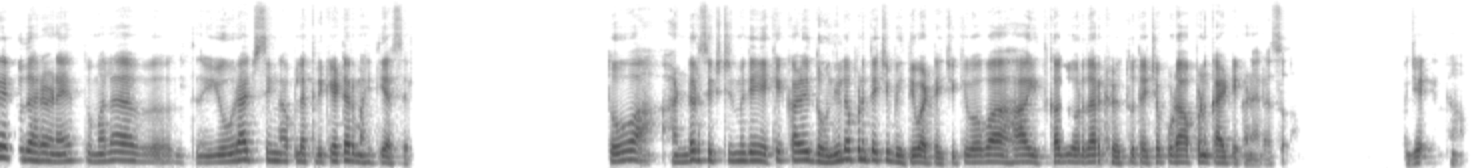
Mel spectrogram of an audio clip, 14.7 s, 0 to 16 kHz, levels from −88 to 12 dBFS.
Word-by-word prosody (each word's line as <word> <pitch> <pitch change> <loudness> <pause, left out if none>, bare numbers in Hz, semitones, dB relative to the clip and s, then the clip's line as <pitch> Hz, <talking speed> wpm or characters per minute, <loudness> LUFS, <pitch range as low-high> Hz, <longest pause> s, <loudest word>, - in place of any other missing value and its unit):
एक 235 -3 +2
उदाहरण 175 -5 +2
आहे 160 +3 +1
तुम्हाला 160 +2 -3
अ, 135 - -8
युवराज 160 +8 +2
सिंग 175 -3 -1
आपला 160 -1 -2
क्रिकेटर 165 +3 +2
माहिती 145 0 -3
असेल. - - -4 2.0
तो 160 - +2
आ 190 - +3 0.3
अंडर 150 +7 +1
16 180 -2 -4
मध्ये 170 0 +2
एके 155 +4 -1
काळी 185 0 +4
धोनीला 160 +4 +3
पण 205 -3 +2
त्याची 185 -1 +1
भीती 145 -4 -1
वाटायची, 125 -4 +1
की 130 +4 -7
बाबा 145 +1 +3
हा 145 +1 +4
इतका 145 0 +1
जोरदार 145 +1 +2
खेळतो. 130 +1 -1
त्याच्यापुढे 140 +1 0
आपण 140 +1 +1
काय 130 -1 +6
टिकणार? - - -6
असं. - - -14 1.2
म्हणजे - - -3 0.3
हां, - - -13
150 Hz, 145 wpm, -25 LUFS, 140-175 Hz, 2.0 s, काय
